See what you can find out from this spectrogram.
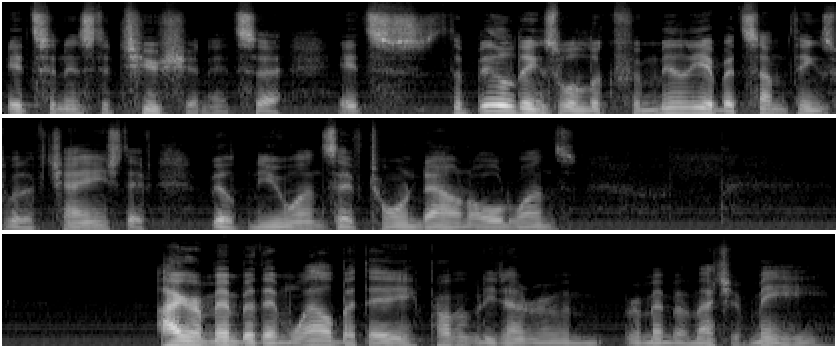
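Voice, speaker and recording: A man in his forties with a South African accent, giving a reflective sermon with frequent restarts and pauses. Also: on the low side. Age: 40s.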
